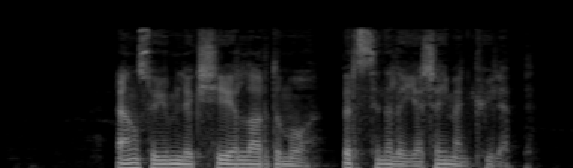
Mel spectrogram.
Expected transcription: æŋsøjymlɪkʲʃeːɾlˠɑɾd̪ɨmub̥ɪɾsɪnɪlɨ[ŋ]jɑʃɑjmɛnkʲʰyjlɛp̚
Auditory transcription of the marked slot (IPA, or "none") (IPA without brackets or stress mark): none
